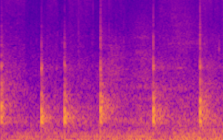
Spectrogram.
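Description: Chalk writing on a blackboard: a few sharp, irregular taps and short scrapes as symbols are written.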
